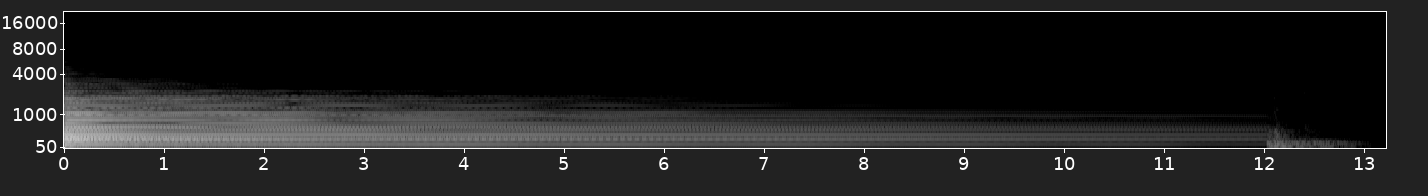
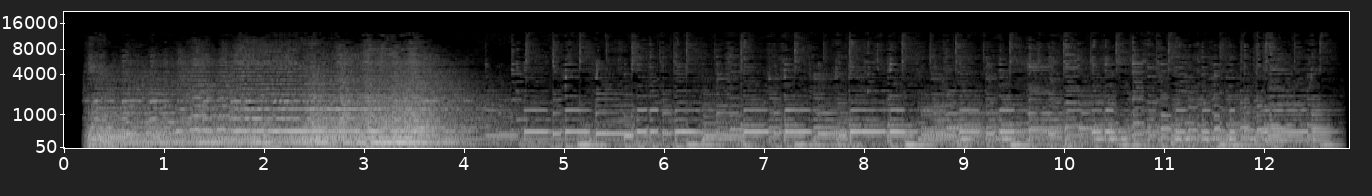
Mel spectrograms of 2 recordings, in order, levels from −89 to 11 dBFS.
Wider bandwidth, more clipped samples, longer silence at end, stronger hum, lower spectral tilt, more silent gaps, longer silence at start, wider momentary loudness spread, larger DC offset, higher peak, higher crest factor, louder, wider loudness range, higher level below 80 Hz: second, 3.4 kHz vs 12 kHz; neither; first, 6.15 s vs 0.05 s; neither; first, -10 dB/octave vs -7.5 dB/octave; neither; second, 0 s vs 0.2 s; first, 27 LU vs 10 LU; neither; first, -4 dBFS vs -10 dBFS; first, 26 dB vs 16 dB; second, -30 LUFS vs -27 LUFS; first, 25 LU vs 6 LU; second, -56 dBFS vs -44 dBFS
